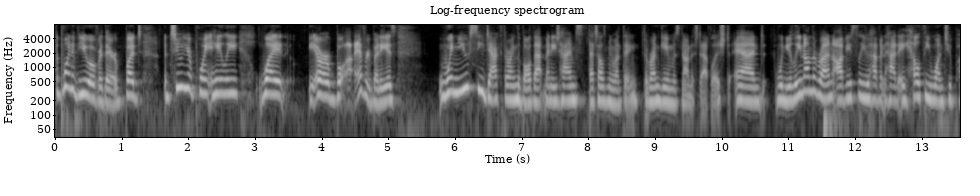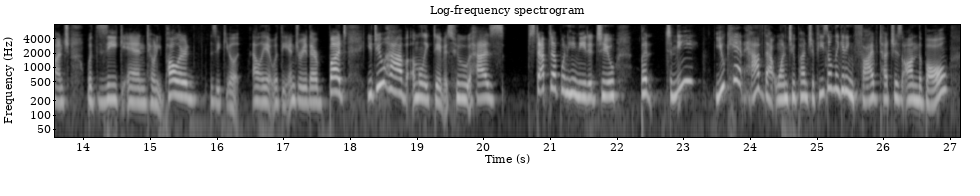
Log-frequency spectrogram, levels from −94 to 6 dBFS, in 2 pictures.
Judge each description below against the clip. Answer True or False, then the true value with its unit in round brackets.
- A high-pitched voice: True (230 Hz)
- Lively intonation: True (5.7 semitones)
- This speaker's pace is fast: True (210 wpm)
